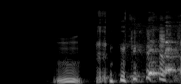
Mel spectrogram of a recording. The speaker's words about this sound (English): just totally did the best internal burp then. That bubbled up and then back down my throat.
